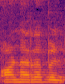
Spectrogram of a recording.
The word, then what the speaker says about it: honorable: An honorable person. Here H is silent, honorable, H is silent, so we used an because here comes a vowel sound.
